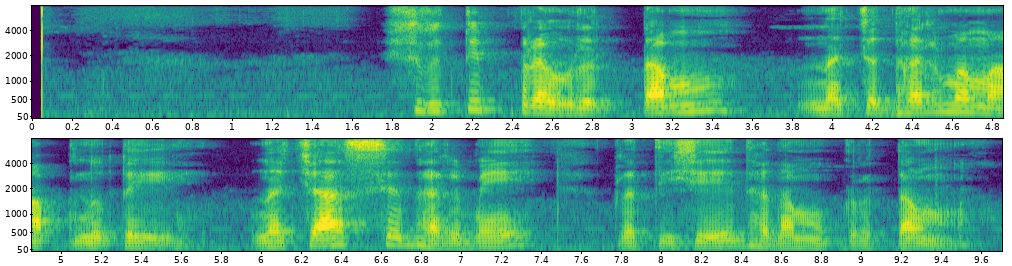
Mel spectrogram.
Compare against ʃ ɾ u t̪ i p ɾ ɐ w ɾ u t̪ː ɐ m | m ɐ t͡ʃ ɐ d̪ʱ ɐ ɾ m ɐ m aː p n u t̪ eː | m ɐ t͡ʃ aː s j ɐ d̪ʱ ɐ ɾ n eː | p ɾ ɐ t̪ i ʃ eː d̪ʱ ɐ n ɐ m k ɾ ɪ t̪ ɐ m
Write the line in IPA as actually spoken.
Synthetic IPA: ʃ ɾ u t̪ i p ɾ ɐ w ɾ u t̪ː ɐ m | n ɐ t͡ʃ ɐ d̪ʱ ɐ ɾ m ɐ m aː p n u t̪ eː | n ɐ t͡ʃ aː s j ɐ d̪ʱ ɐ ɾ m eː | p ɾ ɐ t̪ i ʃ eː d̪ʱ ɐ n ɐ m k ɾ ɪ t̪ ɐ m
